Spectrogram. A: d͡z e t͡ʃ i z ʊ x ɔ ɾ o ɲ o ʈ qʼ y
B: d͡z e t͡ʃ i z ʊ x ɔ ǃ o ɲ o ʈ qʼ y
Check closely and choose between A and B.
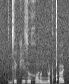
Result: A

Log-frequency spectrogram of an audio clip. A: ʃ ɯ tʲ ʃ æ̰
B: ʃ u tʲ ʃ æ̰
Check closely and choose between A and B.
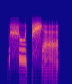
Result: B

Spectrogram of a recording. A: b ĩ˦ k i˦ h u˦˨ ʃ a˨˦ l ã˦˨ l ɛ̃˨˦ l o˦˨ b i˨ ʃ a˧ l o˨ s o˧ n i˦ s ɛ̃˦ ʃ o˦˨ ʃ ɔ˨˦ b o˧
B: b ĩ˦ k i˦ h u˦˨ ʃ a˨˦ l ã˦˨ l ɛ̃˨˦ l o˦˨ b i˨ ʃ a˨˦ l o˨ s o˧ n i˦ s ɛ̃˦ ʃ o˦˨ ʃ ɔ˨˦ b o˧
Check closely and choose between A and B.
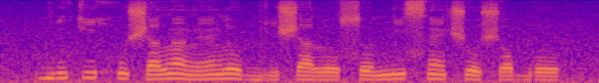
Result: A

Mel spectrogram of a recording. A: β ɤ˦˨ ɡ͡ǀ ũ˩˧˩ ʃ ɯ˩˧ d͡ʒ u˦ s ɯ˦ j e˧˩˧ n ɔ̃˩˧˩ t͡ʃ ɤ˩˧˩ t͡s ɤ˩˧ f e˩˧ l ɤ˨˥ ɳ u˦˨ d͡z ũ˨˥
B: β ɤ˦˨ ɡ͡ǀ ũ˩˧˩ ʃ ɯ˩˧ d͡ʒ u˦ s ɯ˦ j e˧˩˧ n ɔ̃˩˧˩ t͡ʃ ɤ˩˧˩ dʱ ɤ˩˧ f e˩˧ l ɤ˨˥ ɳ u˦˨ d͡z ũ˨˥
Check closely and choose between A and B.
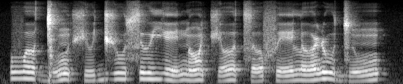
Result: A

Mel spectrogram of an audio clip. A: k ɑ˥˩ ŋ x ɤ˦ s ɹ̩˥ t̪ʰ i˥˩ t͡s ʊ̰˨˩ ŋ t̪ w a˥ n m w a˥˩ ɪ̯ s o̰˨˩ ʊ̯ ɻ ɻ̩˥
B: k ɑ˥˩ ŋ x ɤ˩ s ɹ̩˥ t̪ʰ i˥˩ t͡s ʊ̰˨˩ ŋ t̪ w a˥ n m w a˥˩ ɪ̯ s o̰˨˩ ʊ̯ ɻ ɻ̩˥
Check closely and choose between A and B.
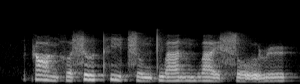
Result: B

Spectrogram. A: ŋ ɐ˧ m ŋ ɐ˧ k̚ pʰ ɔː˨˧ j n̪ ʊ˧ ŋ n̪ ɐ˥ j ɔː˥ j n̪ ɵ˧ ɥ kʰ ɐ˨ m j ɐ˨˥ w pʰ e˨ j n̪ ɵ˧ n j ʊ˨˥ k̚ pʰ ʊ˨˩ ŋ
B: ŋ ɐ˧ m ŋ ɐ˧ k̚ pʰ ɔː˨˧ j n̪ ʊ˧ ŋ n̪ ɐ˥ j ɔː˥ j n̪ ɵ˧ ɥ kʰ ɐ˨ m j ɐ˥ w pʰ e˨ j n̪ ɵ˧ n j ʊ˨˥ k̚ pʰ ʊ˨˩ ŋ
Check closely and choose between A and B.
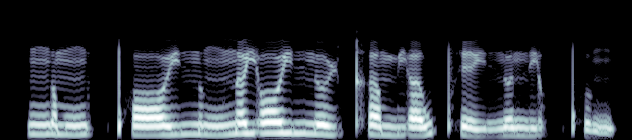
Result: A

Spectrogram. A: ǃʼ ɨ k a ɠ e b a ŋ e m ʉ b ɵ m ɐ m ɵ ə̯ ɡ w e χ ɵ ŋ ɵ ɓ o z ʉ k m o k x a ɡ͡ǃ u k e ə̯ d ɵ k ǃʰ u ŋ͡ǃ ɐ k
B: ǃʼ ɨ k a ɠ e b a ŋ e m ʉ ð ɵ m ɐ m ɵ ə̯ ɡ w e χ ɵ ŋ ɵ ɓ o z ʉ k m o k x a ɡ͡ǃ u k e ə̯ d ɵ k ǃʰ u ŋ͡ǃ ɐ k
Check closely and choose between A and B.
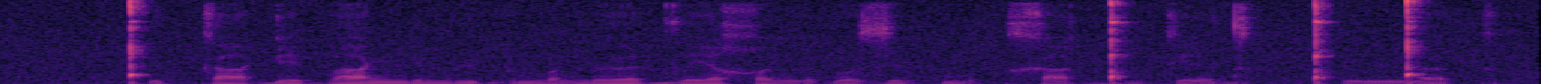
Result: A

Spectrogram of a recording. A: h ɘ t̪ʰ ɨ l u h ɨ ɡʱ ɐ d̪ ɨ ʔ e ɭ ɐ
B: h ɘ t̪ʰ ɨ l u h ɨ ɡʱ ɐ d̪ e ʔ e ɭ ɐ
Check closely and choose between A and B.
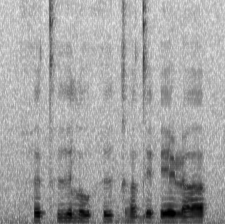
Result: B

